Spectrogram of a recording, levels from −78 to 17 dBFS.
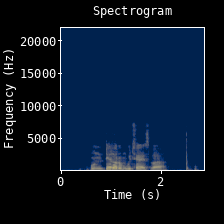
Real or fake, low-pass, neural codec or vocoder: fake; 7.2 kHz; codec, 16 kHz, 16 kbps, FreqCodec, smaller model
